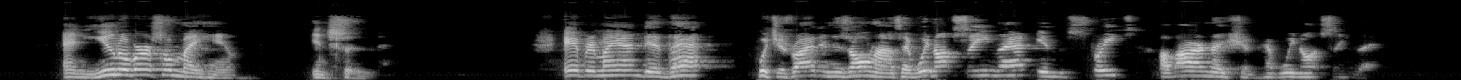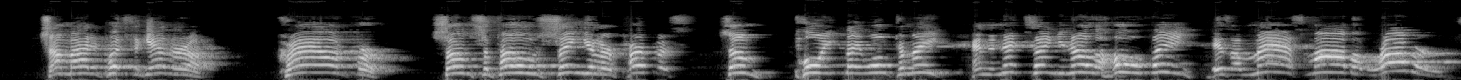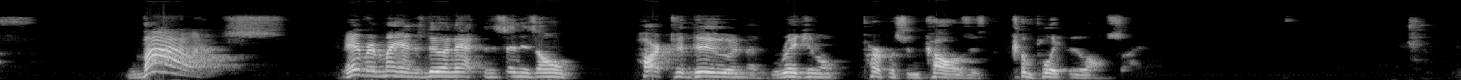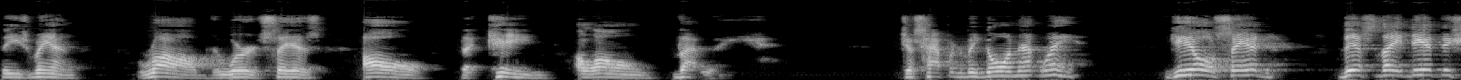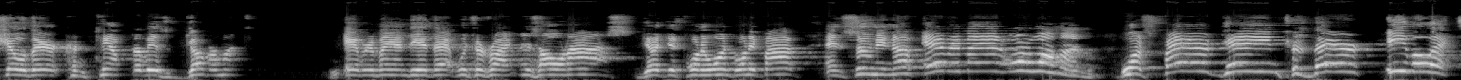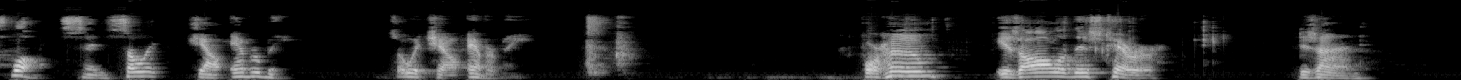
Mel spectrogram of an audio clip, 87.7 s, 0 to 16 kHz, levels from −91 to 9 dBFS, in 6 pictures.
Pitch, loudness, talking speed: 230 Hz, -14 LUFS, 115 wpm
